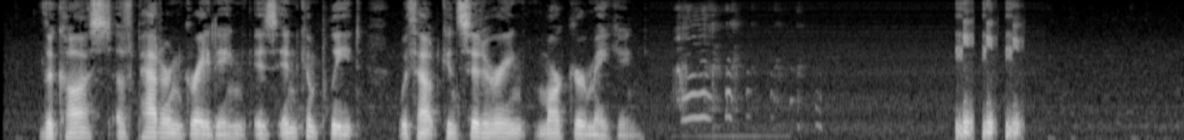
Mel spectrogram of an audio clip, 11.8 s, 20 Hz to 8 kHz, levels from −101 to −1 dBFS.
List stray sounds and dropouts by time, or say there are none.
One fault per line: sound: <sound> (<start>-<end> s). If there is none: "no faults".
sound: laugh (6.7-8.3 s)
sound: laugh (9.5-10.2 s)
